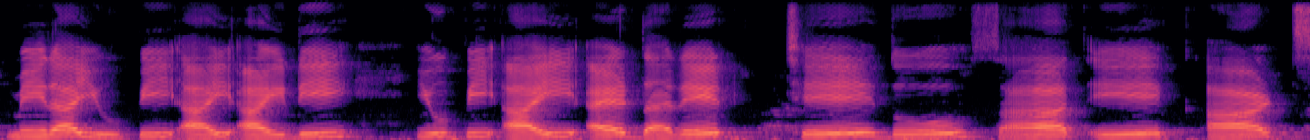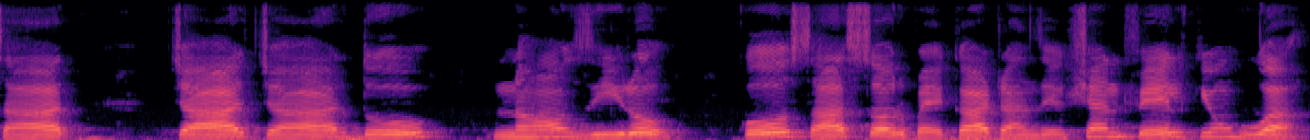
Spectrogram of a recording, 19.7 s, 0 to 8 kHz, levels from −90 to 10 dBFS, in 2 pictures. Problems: background sounds at intervals, background conversations at intervals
